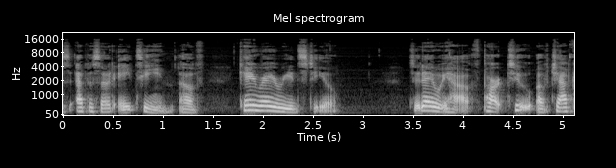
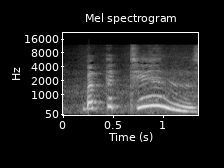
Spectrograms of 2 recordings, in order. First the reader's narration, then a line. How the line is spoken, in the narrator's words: wailed Mrs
